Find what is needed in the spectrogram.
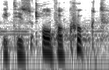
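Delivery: put-on soft German accent. Playing a scene, complaining the food is overcooked: soft German accent. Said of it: "talk about the German accent".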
